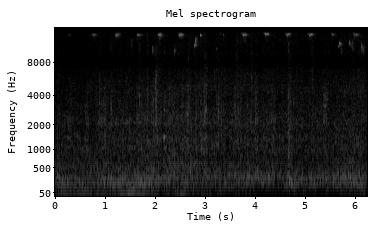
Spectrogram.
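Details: Faint high squeak repeating roughly three times a second over rolling rail noise; source unknown, possibly the tender.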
